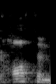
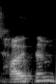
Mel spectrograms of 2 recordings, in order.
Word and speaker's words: Hotham: It's when you go back to like just the straight up and down ones, like instead of like we would pronounce it Hotham, but it's Hotham, the Crusaders, the young scrum half.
